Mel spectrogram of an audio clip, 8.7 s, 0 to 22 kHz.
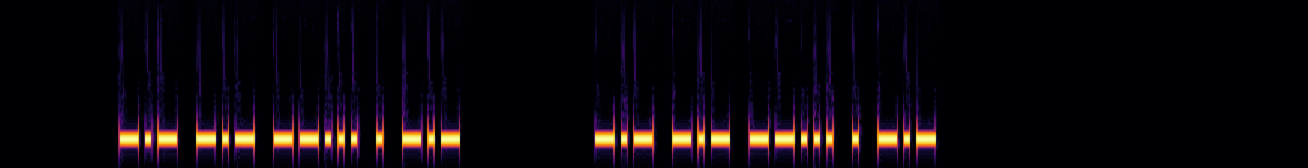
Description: Morse code, heard as a keyed tone, about 28 wpm, 700 Hz. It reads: KK7EK KK7EK
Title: USA Call Signs - 5 Characters - Repeated 2x - 28wpm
